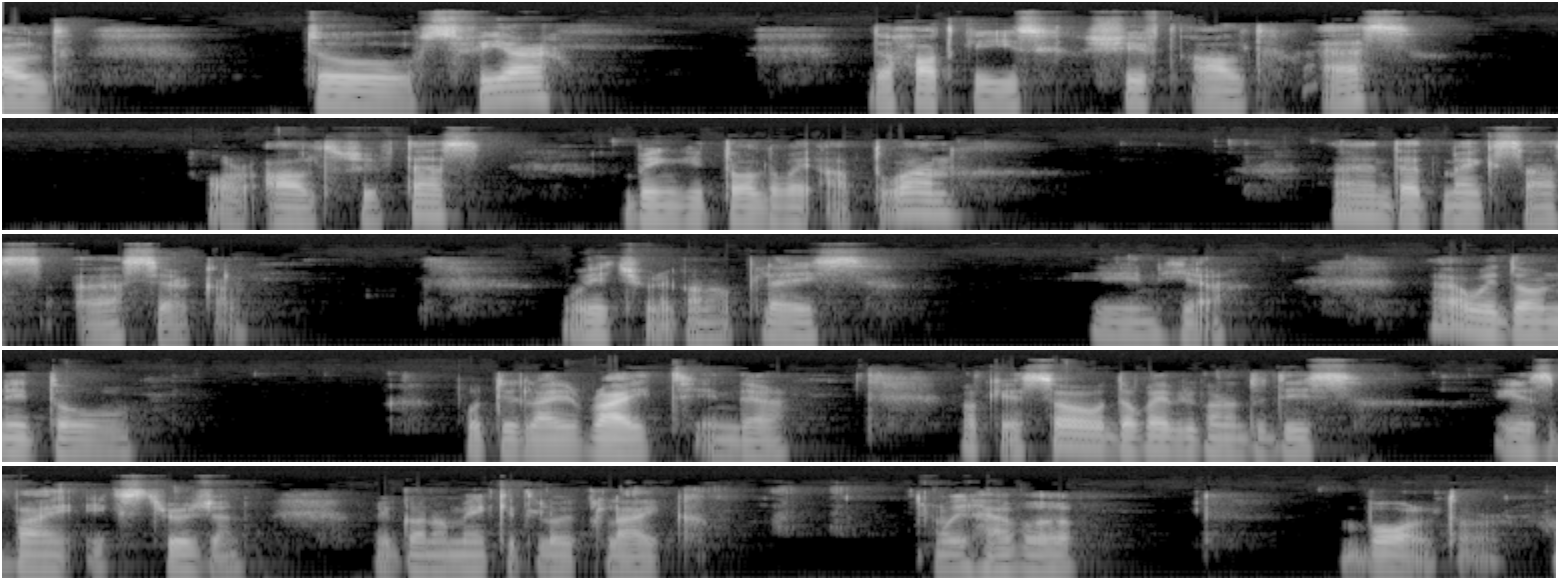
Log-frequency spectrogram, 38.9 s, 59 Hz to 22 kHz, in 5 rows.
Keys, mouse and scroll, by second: 6.6 alt+shift+s, 10.9 click, 13.1 s, 14.9 z, 17.0 z, 18.7 g, 21.4 z, 28.5 shift+z, 32.1 KP_7, 38.3 z.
